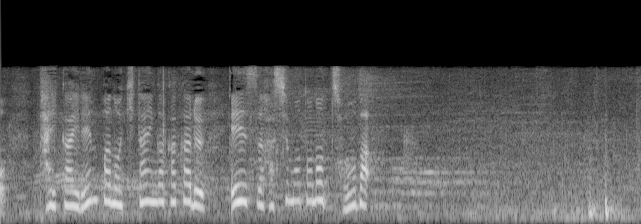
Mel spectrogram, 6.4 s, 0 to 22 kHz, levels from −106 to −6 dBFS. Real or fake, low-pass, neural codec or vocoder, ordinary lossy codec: real; 7.2 kHz; none; AAC, 48 kbps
